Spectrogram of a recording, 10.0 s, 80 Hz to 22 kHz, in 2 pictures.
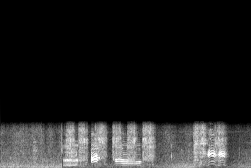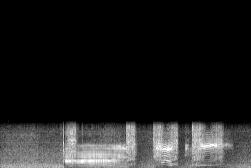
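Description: An original 1998 Tiger Electronics Furby talking in high, warbling electronic chirps and babble from its small speaker as it is petted. The sound comes in four short bursts.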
